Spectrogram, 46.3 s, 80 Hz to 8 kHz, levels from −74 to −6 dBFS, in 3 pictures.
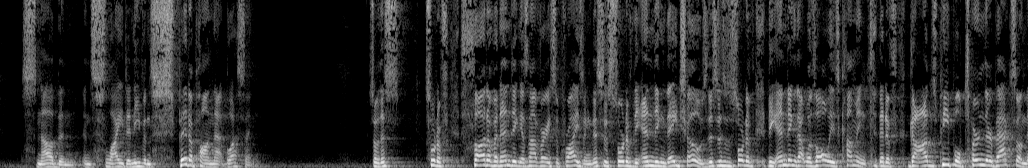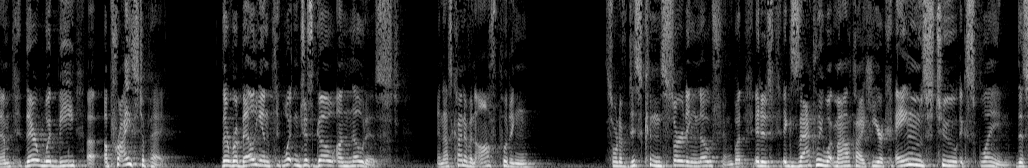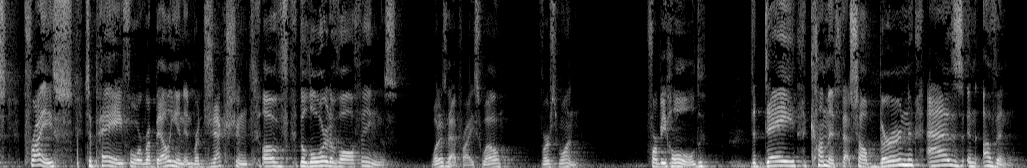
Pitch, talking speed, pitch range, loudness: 195 Hz, 150 wpm, 170-210 Hz, -20 LUFS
